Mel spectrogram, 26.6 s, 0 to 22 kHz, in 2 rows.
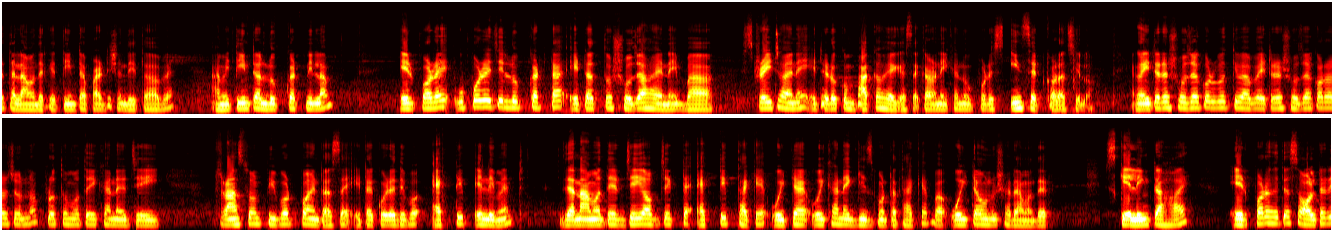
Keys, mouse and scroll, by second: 0.7 ctrl+r, 3.4-4.4 shift+middle drag, 4.4 scroll up 1, 4.6 shift+middle click, 5.2 click, 11.6 shift+middle click, 12.2-12.6 scroll up 1, 12.6-14.0 shift+middle drag, 14.0-17.2 drag, 18.6 middle click, 19.1-22.9 scroll up 1, 25.6 click, 26.1 alt+click.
